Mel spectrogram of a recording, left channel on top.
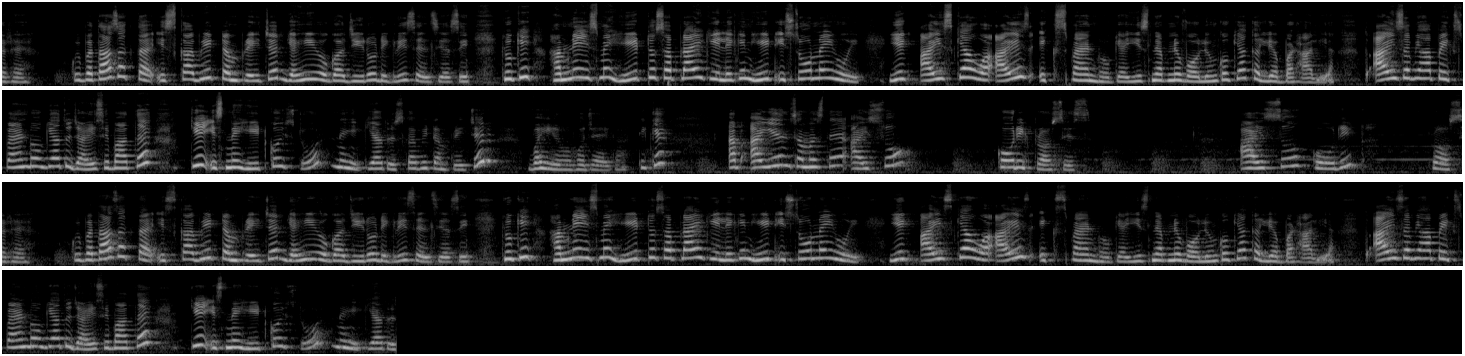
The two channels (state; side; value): drops out; right; at 18.6 s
